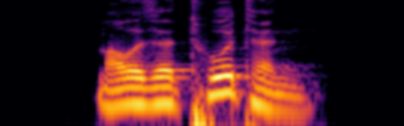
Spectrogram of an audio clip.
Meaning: inflection of mausetot: 1. strong genitive masculine/neuter singular 2. weak/mixed genitive/dative all-gender singular 3. strong/weak/mixed accusative masculine singular 4. strong dative plural
- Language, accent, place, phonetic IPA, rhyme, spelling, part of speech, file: German, Germany, Berlin, [ˌmaʊ̯zəˈtoːtn̩], -oːtn̩, mausetoten, adjective, De-mausetoten.ogg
